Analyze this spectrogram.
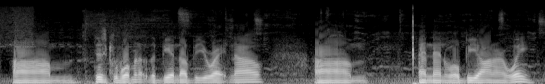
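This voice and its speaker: With music in the background, a man speaks at a moderate pace in a very deep, low pitch and monotone, flat intonation. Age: 20s. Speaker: motorcycle vlogger. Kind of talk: casual vlog talk. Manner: hesitant, many fillers.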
